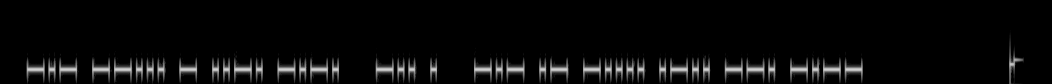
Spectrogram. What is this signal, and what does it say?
Morse code, heard as a keyed tone, about 22 wpm, 700 Hz. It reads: K7TFC DE KA6LGY
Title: USA Callsign DE Callsign 22wpm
